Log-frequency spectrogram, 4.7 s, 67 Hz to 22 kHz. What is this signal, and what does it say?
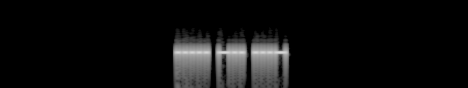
Morse code, heard as a keyed tone, about 34 wpm, 700 Hz. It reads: 5DV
